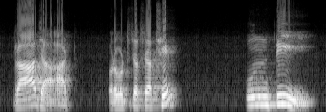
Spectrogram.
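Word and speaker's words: কুন্তী: রাজা পরবর্তী চত্র যাচ্ছি কুন্তি কুন্তিতি বলতে হবে দীর্ঘকার রয়েছে অর্থাৎ দীর্ঘকার রয়েছে আমাদের দীর্ঘস্বর উচ্চারণ করতে হবে কুন্তি পুত্র তাও দীর্ঘ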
